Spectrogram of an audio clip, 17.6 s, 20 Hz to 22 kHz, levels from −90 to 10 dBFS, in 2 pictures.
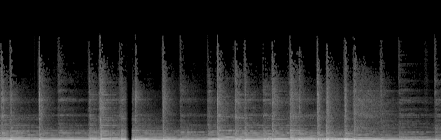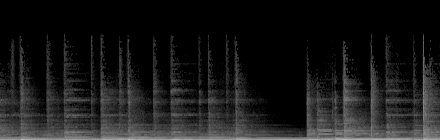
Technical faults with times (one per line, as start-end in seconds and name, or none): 0.49-2.65 repeated stalls (stutter)
16.26-16.66 jitter buffer speed-up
